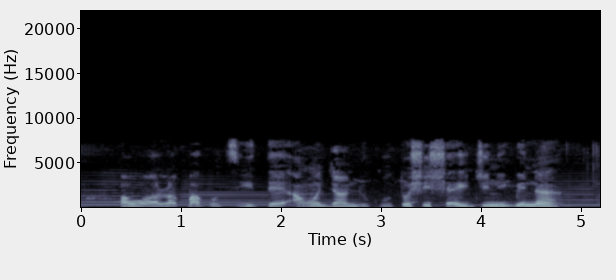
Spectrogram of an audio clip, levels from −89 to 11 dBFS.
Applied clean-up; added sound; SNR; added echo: none; Brass instrument; 20 dB; none.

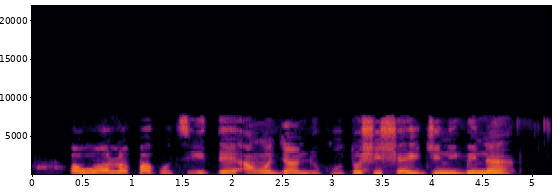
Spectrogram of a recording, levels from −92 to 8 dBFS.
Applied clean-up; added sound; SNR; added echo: neural mask model Resemble Enhance denoiser.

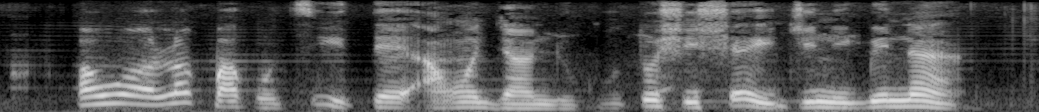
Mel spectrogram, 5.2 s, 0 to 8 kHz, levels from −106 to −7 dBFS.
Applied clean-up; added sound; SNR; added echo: neural separator model SepFormer DNS4.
